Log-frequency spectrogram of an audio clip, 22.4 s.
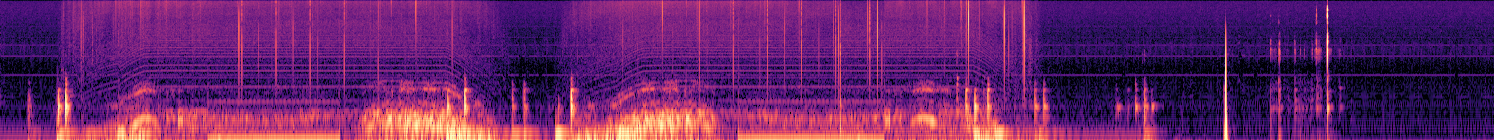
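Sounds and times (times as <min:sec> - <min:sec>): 
vinyl record noise: 0:00.9 - 0:07.6, 0:08.4 - 0:15.7.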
